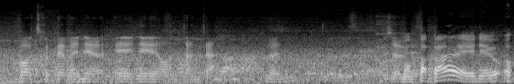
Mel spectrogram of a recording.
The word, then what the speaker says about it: Tanta: Alors, il y a l'accent tonique sur le premier A, donc on dit Tanta.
